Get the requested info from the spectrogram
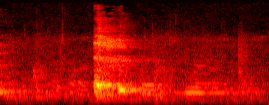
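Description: A person coughs once, sharply, a little under a second in, with faint voices in the room around it.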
